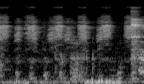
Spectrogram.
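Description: A pet chicken clucking in short repeated bursts close by, several rhythmic calls in quick succession with some rustling beneath.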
